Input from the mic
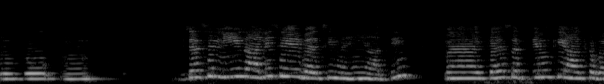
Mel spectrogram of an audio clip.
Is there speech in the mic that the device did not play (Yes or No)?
No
